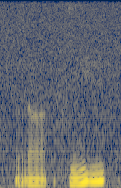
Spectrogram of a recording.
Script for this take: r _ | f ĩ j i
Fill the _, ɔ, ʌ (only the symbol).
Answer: ʌ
